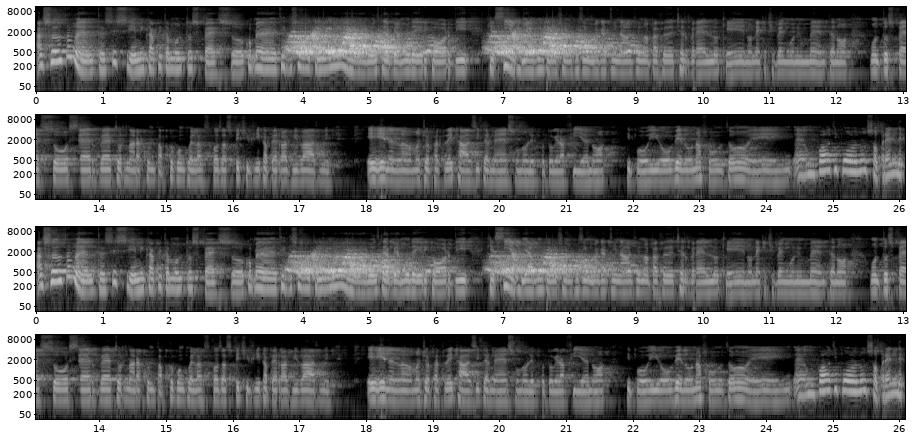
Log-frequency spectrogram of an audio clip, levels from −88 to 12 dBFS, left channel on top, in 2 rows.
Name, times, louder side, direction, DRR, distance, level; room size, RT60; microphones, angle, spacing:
voice 1, 0.0-17.5 18.0-21.6 21.9-26.0, right 1 dB, 5° right, 1 dB, 1.4 m, -29 dB
sound 1, 3.7-6.1 6.7-9.2, left 4 dB, 65° left, 0.9 m, -19 dB
27.5 x 18.0 x 6.1 m, 0.70 s
head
